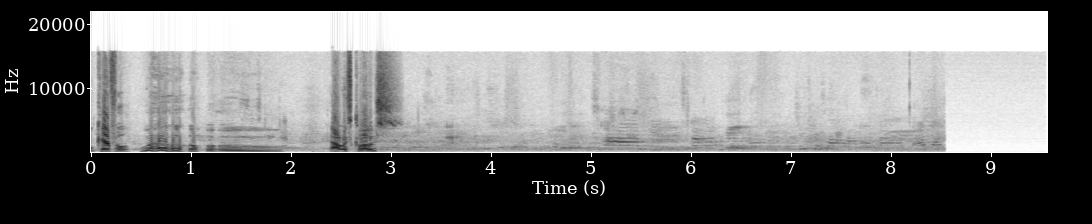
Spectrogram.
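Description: Young children shout and chatter nearby.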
